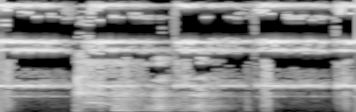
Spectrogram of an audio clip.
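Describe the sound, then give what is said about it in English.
Jingle bells ring brightly and steadily, shaken in a few bursts, with a voice talking over the first part of the jingling. “I just want to give the toilet light five jingles from the Jingle Bells here.”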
